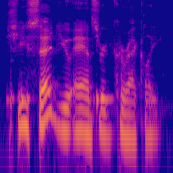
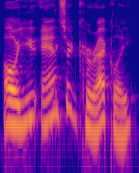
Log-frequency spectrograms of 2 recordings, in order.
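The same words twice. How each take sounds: First: Said in the usual way. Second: Lightly voiced sphinx, lively; sphinx's reply. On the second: Sphinx answers the players' wrong guess, lightly acted reply. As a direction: correct them with a lilting, lightly acted reply.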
